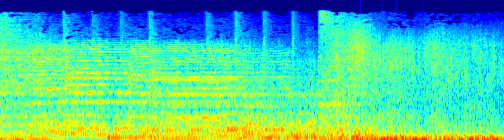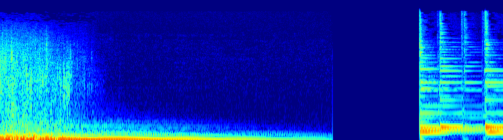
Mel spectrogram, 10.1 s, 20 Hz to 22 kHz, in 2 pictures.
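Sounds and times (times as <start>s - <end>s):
held music chord: 0.0s - 3.3s
cinematic boom: 3.0s - 8.4s.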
